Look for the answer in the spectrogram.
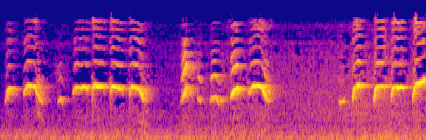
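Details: Cockatiel song used to master young or lazy singing birds. Three phrases of clear, harmonic whistles are made of repeated level notes with short slurred rises and falls, separated by brief gaps, over faint background hum.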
